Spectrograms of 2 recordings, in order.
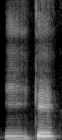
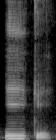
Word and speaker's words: ike: And the sound is ike, power, ike, power. Number 2, we have high, low. And the word is ike, buttocks. Number 3, the sound is high and flat. And the pronunciation is ike, to tie.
